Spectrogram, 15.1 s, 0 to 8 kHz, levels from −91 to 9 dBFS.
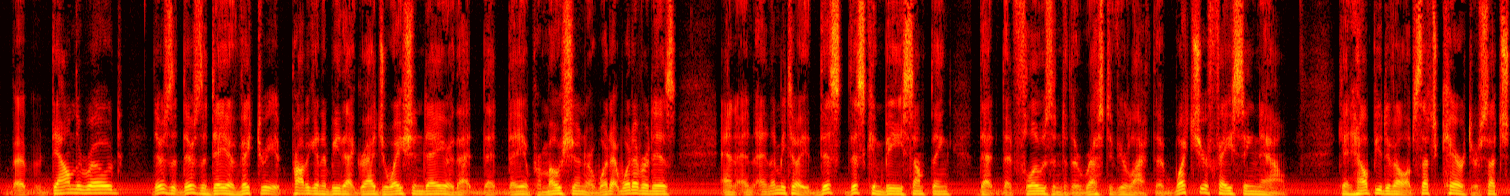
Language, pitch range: English, 80-110 Hz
